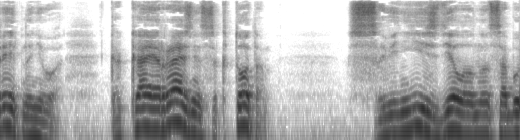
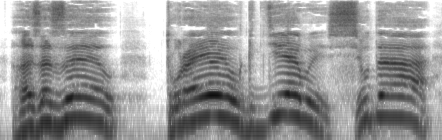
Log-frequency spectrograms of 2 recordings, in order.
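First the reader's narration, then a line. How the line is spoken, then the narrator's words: Roaring shout. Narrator (Russian): взревел Савиньи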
